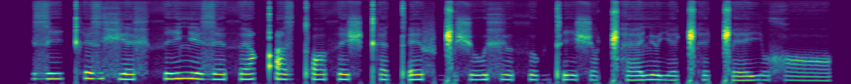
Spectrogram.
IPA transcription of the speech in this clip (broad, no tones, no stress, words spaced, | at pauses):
zikʰɪz xʲɛx θilʲeze θɛqʼɛztʼɔ θeʃkʰɛ tʼefɡ͡ǁɪʃ uxʲu θuɡtʼiʃɔ ǁʰɛlʲuj ɪǁʰɪ ǁejux ɔ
